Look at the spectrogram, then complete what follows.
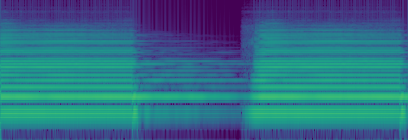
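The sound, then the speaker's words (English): A research vessel's alarm signal, played during safety training, sounds as a loud, steady, buzzy horn tone with a rich, brassy timbre. It briefly turns duller for about a second midway, then returns at full strength, with no talking. “First lesson is about the alarm sounds the ship might make, like this one.”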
